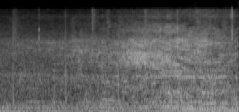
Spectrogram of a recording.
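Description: Scooty ridden on the road from Delhi to Rishikesh, a continuous engine drone with wind rush that swells slightly louder partway through, no talk.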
